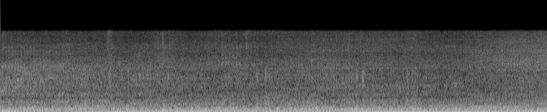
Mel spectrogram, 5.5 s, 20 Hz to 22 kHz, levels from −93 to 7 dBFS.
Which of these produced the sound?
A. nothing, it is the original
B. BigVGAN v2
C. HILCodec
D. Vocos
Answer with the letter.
A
